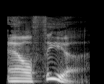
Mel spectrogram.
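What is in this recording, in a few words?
"althaea", British English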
